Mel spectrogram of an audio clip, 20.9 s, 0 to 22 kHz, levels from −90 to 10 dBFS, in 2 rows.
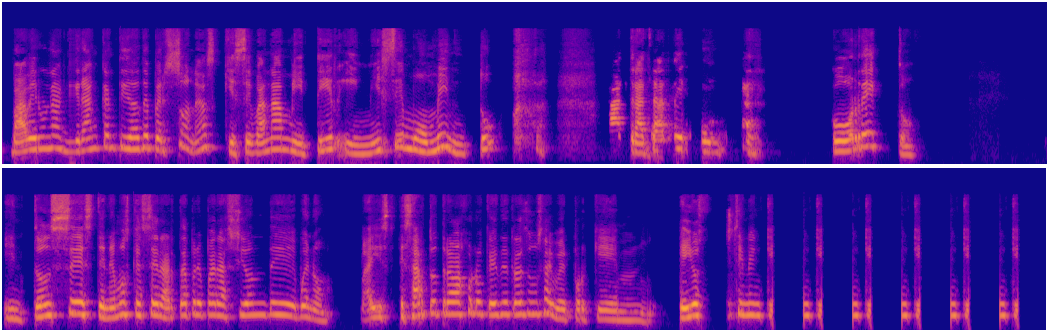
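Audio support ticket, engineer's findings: Short stall from a late packet, 0.67–0.76 s. Late packet left the jitter buffer empty. Receiver held the last sound about 56 ms until arrival, then resumed at the same point. Nothing lost, held sound with slight buzz or dip.

Stutter with silent gaps, 18.15 s to end of clip. A 177 ms burst repeats every 490 ms with 313 ms of digital silence between. Likely a stalled player or stream replaying its last fragment on each retry. Intended audio lost.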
